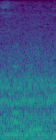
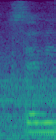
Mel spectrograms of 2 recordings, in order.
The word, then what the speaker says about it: Sebi: Sebi? Yes. Okay. Sebi.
